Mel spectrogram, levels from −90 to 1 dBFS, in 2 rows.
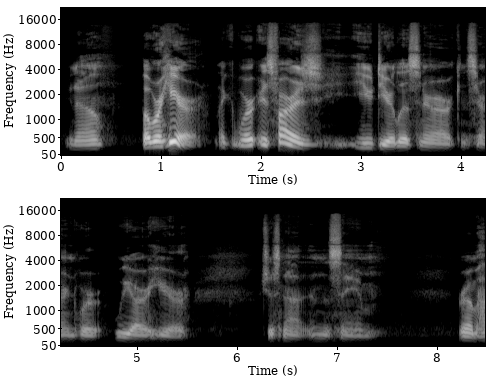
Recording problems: thin; very; fading below 300 Hz
abrupt cut into speech; at the end

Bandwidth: 14.5 kHz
